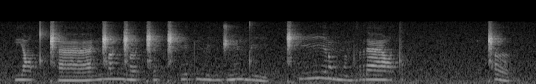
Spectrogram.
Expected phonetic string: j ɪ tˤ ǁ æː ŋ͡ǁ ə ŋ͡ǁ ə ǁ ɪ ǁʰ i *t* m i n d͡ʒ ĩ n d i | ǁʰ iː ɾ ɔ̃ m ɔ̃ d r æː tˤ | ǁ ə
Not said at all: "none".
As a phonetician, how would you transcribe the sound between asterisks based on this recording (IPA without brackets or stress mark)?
t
